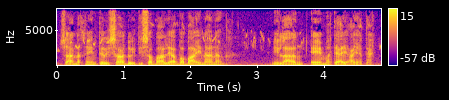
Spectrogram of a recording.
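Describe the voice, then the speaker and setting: A man's voice: sits low, flat delivery, fairly quick, close to an everyday voice. A man playing a lovesick, stubborn young construction worker in a radio drama, earnest and plaintive. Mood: earnest, lovestruck.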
